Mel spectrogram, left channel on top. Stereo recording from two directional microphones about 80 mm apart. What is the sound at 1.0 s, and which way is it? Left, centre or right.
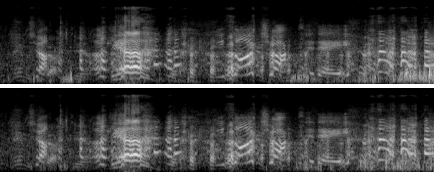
Speech, centre.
